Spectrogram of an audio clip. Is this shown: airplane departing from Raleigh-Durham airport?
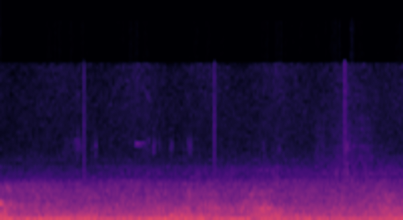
yes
